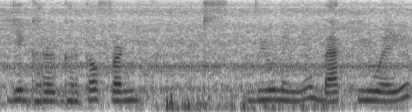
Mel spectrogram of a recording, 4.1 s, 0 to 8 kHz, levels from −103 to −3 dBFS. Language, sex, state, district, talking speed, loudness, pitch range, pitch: Hindi, female, Bihar, Gopalganj, 190 wpm, -31 LUFS, 205-225 Hz, 215 Hz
